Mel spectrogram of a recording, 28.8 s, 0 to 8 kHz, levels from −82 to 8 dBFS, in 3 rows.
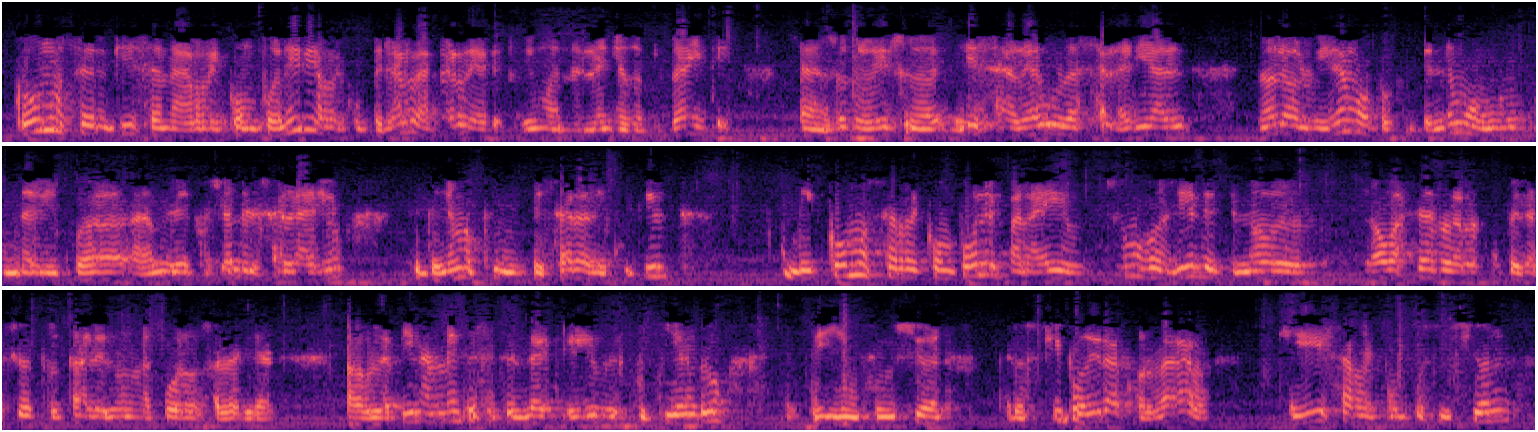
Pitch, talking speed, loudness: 175 Hz, 160 wpm, -18 LUFS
